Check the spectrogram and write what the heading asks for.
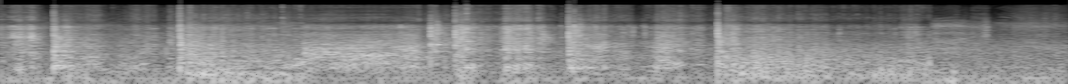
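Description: Skateboard on a waxed concrete ledge: the deck and trucks scraping and sliding along the edge between stretches of wheels rolling on concrete, broken by several sharp clacks of the board popping and landing.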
